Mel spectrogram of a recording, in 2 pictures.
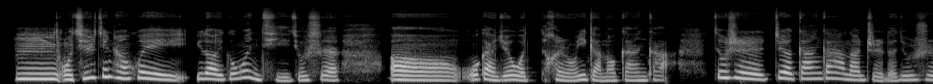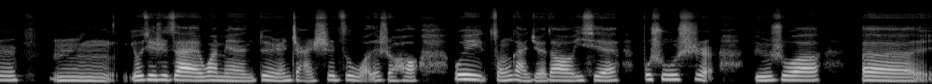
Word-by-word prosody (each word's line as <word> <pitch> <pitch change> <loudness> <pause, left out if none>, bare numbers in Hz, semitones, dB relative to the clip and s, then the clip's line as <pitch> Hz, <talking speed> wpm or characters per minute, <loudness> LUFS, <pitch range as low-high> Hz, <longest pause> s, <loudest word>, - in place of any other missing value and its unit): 嗯， 255 -1 +5
我 225 - +5
其 275 +6 +1
实 315 - +3
经 355 +2 +1
常 285 -5 +2
会 265 -2 +2
遇 260 - -3
到 255 -2 +5
一 220 - +1
个 250 +3 -3
问 295 0 0
题， 175 -6 -5
就 190 +2 -4
是， 205 -2 -1 0.5
呃， 200 -3 +4
我 225 +1 -1
感 225 -6 +3
觉 195 +2 0
我 205 -3 +2 0.2
很 250 -5 -3
容 175 -1 -2
易 220 - +2
感 200 -5 -2
到 175 +1 -2
尴 190 0 -3
尬。 205 - -6 0.5
就 315 -3 +2
是 265 -7 +2
这 295 - +1
个 265 -2 +4
尴 265 +1 -1
尬 280 -2 -1
呢 210 -3 0
指 190 -4 -5
的 - - -5
就 200 +3 -3
是， 205 -2 -4 0.3
嗯， 175 -5 -3 0.2
尤 195 - +1
其 215 +1 +2
是 210 0 0
在 195 -3 +5
外 195 +1 +1
面 170 -3 -3
对 200 -1 0
人 175 +1 -2
展 180 -5 -5
示 205 +3 -3
自 205 +2 -6
我 190 -3 -3
的 - - -5
时 185 -2 -6
候， 175 0 -3 0.3
我 230 - +5
也 225 -3 +5
总 190 -1 -4
感 190 -7 -2
觉 165 -2 -4
到 180 -1 +1
一 185 - -3
些 190 -1 -2 0.2
不 230 - -1
舒 225 0 0
适， 225 0 -3 0.4
比 180 - -4
如 185 +1 0
说， 195 -1 +2 0.4
呃， 180 -3 +2
200 Hz, 220 characters per minute, -22 LUFS, 185-230 Hz, 0.5 s, 嗯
